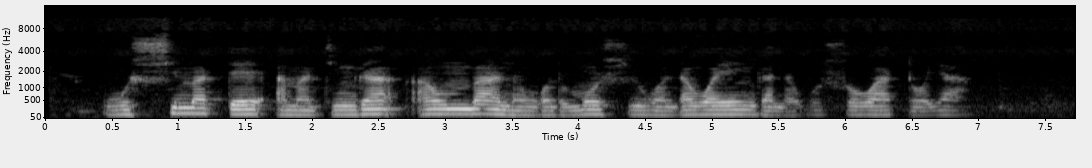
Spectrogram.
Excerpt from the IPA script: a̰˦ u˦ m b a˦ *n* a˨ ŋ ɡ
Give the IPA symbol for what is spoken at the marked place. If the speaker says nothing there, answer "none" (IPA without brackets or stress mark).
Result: n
